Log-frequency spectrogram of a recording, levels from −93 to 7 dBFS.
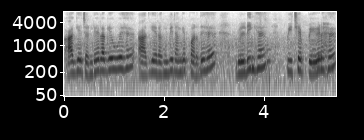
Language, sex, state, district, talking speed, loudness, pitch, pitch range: Hindi, male, Maharashtra, Mumbai Suburban, 165 wpm, -19 LUFS, 215 Hz, 195-245 Hz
